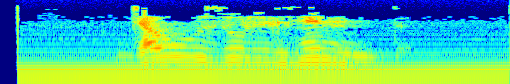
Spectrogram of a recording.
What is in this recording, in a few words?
Coconut in arabic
